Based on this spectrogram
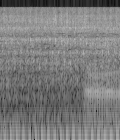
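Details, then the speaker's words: Motorcycle twin idling with a low, even thumping and a steady pulse, no stumbles, described as the good engine compared with another bike whose engine misfires. Normal idle. "but you can hear that engine that's a good engine compared to that engine that engine misfires"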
